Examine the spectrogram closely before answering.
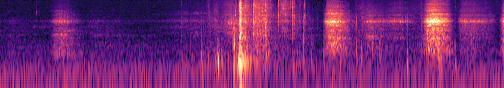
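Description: A man breathing hard in sharp, noisy gasps, about one a second, starting about two seconds in.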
